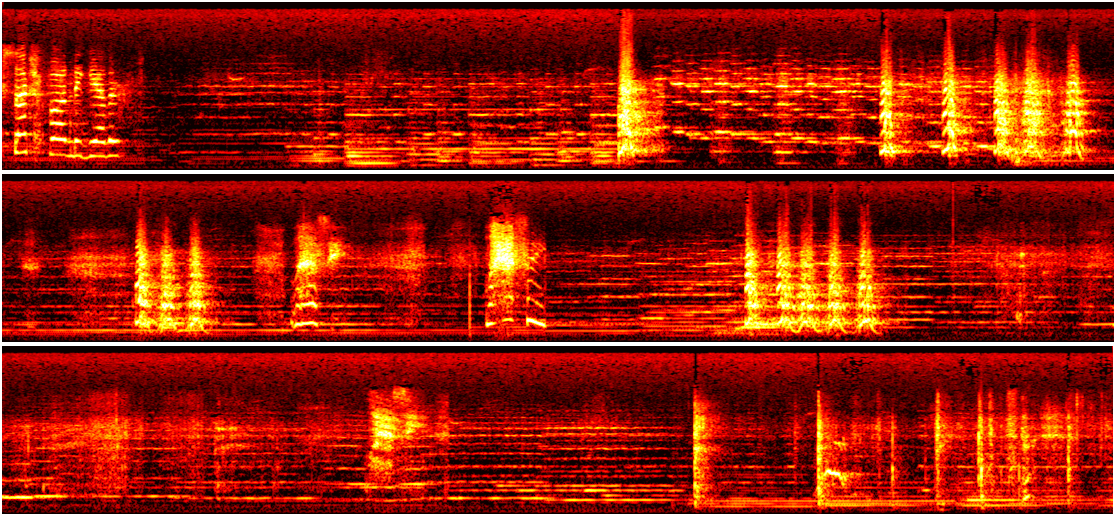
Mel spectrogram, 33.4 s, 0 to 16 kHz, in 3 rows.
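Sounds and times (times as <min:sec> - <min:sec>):
soft tonal background: 0:00.0 - 0:09.9, 0:10.8 - 0:33.3
speech: 0:00.1 - 0:01.3
dog barking: 0:06.1 - 0:06.7, 0:08.8 - 0:11.0, 0:12.4 - 0:13.4, 0:18.5 - 0:20.0.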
